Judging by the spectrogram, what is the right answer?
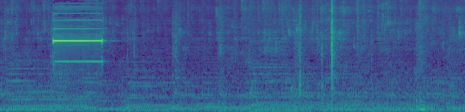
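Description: A Taff Omicron infrared thermometer gun beeps once as it switches on, a single clear high tone lasting about half a second, followed by quiet handling noise.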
